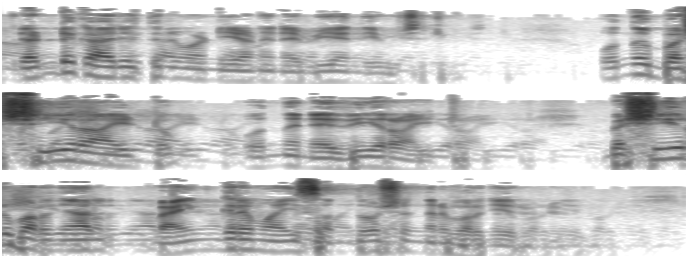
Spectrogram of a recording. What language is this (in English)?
Malayalam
